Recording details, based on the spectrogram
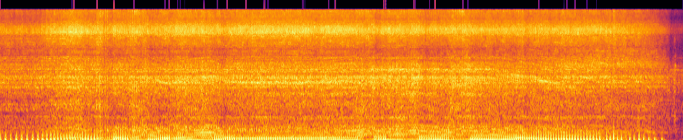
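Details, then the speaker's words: Honda Beat FI automatic scooter under gentle throttle: gritty, sandy whirring roar over the engine note; worn crankshaft bearing, stated as certain. "kemudian muncul suara kemrengseng di sini, itu pasti laker kerasnya yang bermasalah."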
